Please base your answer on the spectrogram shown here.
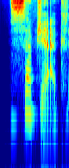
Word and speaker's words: subject: adjective and a verb notice the stress shifts between the first and second syllable in terms of the part speech subject and the subject right be subject to is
